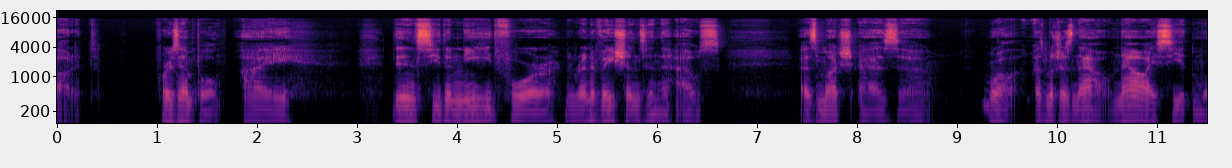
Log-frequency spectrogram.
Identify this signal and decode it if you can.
Speech in English. There is no code.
